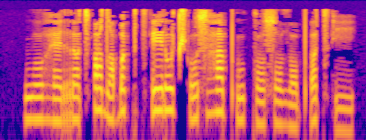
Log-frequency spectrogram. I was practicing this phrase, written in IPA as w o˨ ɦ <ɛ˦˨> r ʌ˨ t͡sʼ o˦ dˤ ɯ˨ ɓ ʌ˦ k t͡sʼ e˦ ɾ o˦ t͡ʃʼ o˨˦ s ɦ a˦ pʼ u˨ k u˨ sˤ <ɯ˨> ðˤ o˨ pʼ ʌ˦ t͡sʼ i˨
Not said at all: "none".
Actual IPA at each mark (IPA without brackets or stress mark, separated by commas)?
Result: ɛ˨, u˨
